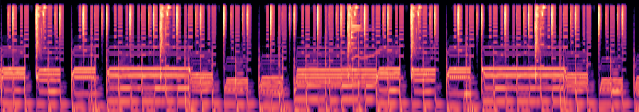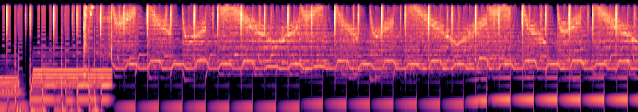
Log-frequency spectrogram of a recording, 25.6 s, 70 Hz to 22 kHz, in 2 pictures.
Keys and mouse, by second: 0.1 shift+d, 2.5 click, 2.8 click, 3.1 e, 3.7 click, 3.8 KP_3, 4.1 shift+middle click, 4.4 g, 5.5 f, 5.9 g, 6.0 g, 6.9 click, 7.0 click, 7.2 Tab, 8.5 g, 9.2 click, 9.9 Escape, 9.9 g, 9.9 s, 10.0 z, 10.5 KP_Enter, 10.6 shift+middle click, 11.2 g, 11.6 click, 11.7 KP_1, 11.9 g, 12.0 x, 12.4 click, 12.5 ctrl+z, 12.6 middle click, 12.9 shift+click, 13.2 KP_1, 13.7 g, 14.0 click, 14.3 click, 15.0-16.7 typing, 15.4 click, 15.9 ctrl+click, 16.2 shift+click, 16.9 click, 17.1-18.3 middle drag, 18.3 Tab, 18.5 click, 19.0 shift+d, 19.1-20.3 right drag, 20.3 click, 20.5 Tab, 21.1 click, 21.4 KP_1, 21.5 alt+z, 22.2 click, 22.4 shift+click, 22.6 KP_3, 23.5 middle click, 24.4 KP_1, 24.4 g, 24.5 g, 25.0 click, 25.3 click.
